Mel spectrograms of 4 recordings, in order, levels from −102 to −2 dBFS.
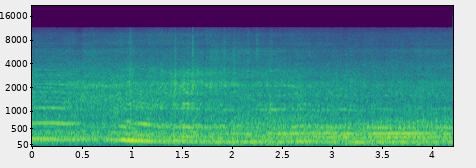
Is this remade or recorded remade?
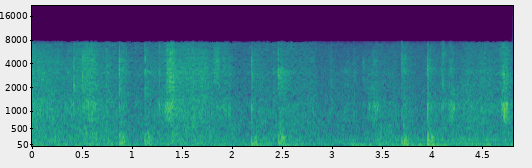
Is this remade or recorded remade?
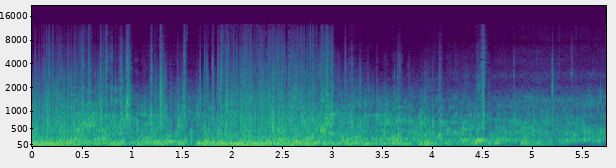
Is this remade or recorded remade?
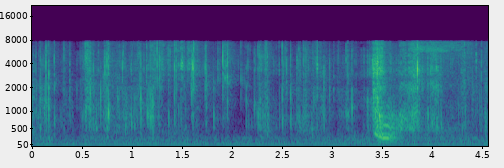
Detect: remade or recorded recorded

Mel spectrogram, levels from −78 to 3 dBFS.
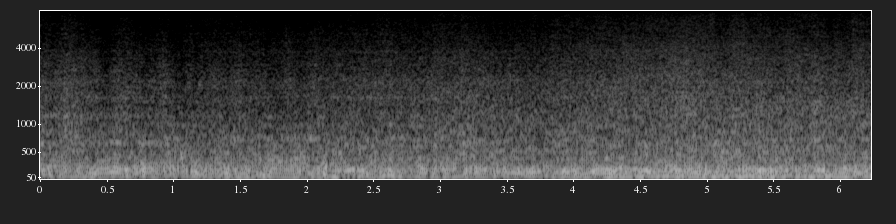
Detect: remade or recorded remade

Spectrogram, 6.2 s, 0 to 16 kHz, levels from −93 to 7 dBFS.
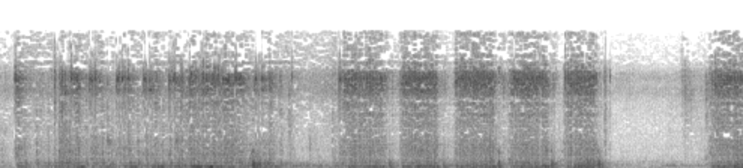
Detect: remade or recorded recorded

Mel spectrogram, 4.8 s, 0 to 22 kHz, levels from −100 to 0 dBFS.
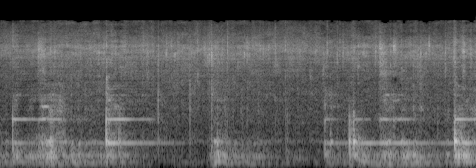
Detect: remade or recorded remade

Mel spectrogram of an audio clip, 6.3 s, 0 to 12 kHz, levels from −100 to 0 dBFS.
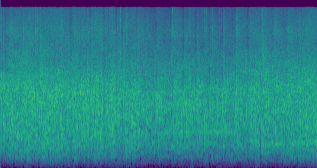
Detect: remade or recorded remade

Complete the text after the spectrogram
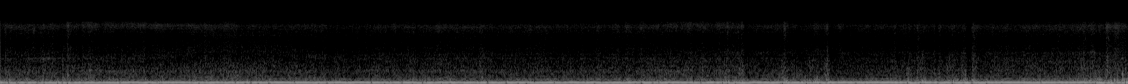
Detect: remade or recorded remade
